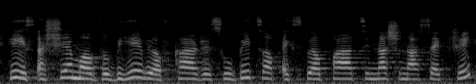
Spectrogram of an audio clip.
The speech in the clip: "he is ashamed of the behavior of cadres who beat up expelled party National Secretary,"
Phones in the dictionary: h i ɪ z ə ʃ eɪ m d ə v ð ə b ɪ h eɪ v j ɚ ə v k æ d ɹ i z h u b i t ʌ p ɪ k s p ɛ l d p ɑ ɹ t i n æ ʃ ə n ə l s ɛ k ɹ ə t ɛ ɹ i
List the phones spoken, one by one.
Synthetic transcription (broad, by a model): h i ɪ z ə ʃ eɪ m ə v ð ə b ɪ h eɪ v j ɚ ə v k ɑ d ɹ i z h u b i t ʌ p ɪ k s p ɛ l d p ɑ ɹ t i n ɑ ʃ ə n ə l s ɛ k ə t ɹ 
